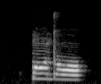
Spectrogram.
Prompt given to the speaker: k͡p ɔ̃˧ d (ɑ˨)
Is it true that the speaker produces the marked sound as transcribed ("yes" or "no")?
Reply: no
